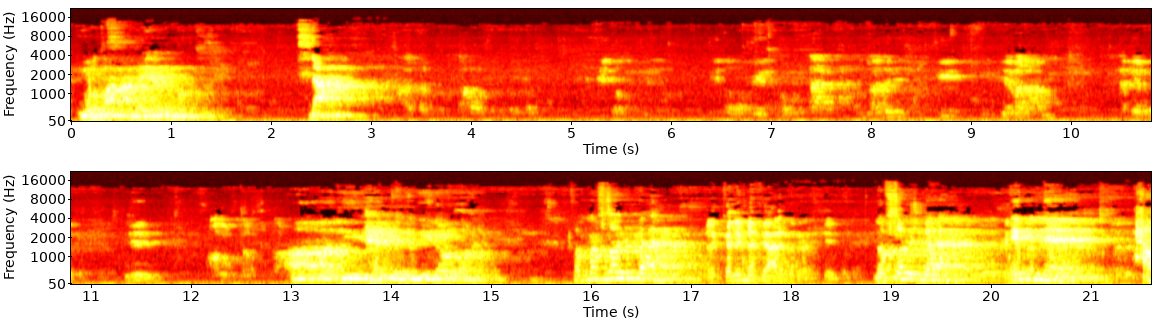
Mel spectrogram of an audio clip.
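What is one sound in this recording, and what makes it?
An older man speaks into a microphone in a calm, measured voice.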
